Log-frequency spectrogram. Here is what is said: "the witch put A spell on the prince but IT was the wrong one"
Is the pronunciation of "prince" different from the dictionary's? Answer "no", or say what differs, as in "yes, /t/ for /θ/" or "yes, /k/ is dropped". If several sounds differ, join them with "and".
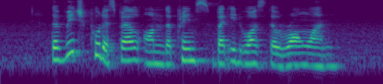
no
